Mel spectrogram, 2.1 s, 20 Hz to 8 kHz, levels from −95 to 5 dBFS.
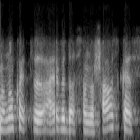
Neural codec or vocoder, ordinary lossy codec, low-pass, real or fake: none; Opus, 16 kbps; 7.2 kHz; real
